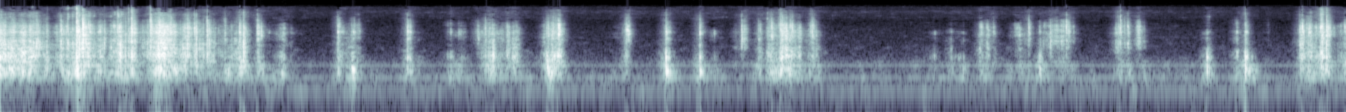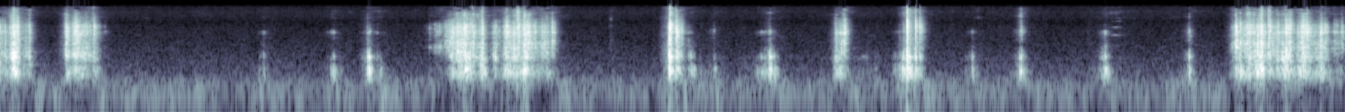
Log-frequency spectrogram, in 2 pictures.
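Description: Wooden matchsticks rattle and clatter as hands sort them on a table.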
